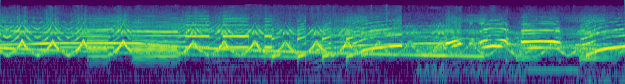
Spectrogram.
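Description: Several police car sirens sounding at once. Fast yelps and slower rising and falling wails overlap the whole time.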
